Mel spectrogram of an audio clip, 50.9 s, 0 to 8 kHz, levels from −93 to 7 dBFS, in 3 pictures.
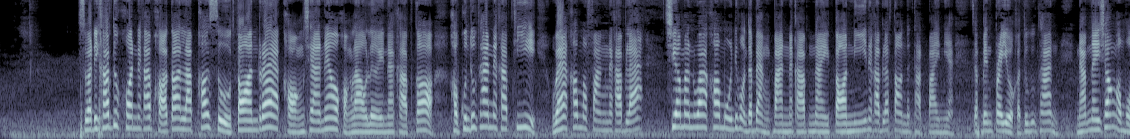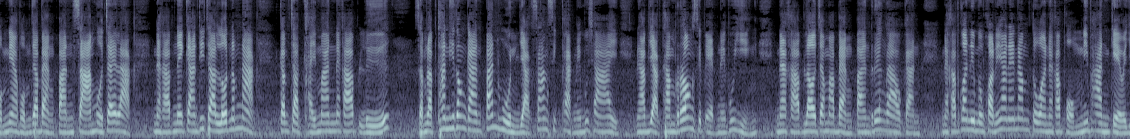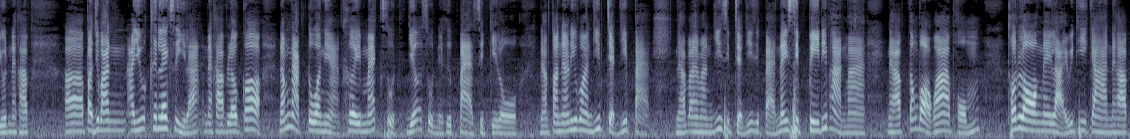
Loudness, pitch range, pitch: -21 LUFS, 155-205 Hz, 175 Hz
